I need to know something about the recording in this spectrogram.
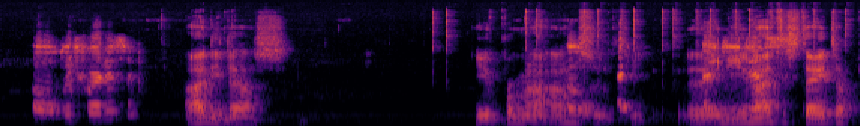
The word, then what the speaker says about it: Adidas: second what's going on adidas which they call adidas in germany americanized the pronunciation that's i did not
